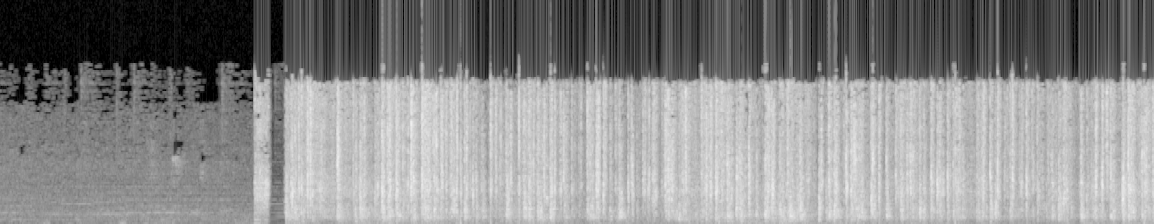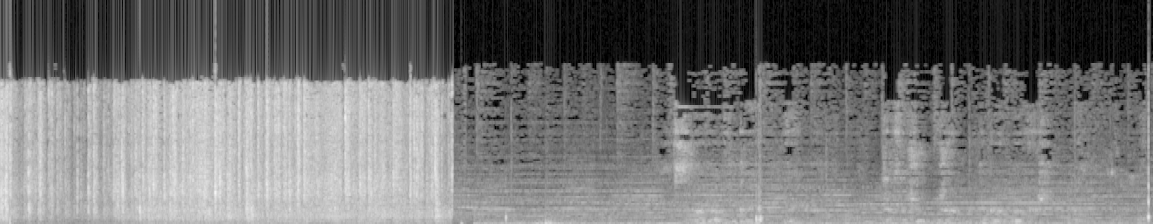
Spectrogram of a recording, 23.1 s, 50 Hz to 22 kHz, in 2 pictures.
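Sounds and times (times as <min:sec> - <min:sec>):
hail and rain on car: 0:02.6 - 0:16.2.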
